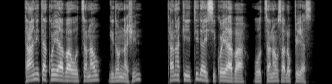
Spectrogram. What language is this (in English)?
Gofa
